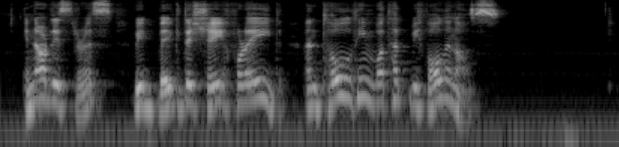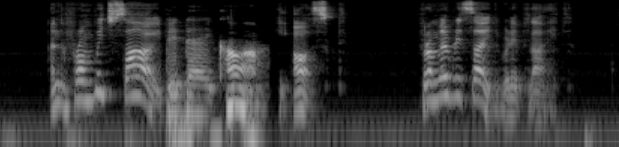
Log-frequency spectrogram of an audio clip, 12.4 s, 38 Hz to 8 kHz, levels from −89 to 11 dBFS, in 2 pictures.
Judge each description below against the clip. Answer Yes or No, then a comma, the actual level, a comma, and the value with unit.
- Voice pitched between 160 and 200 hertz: Yes, medium, 185 Hz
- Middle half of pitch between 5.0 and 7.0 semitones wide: Yes, average, 5.3 semitones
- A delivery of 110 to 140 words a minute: No, average, 155 wpm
